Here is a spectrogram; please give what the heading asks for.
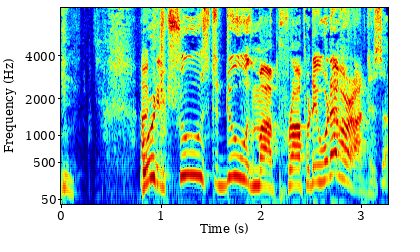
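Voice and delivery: put-on Southern accent. Performing a movie line after being asked: Leo DiCaprio Southern accent. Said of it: "the Leo Southern accent".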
